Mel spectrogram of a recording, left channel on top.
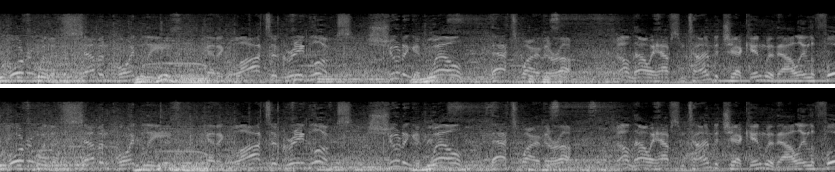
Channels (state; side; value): normal; both; correlation 0.60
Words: quarter with a 7-point lead. Getting lots of great looks, shooting it well. That's why they're up. Well, now we have some time to check in with Allie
